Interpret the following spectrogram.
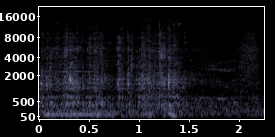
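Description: Faint handling noise: small plastic and silicone hand-sanitizer holders clicking and rustling lightly as they are picked through, with a brief low hum of a voice near the start.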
